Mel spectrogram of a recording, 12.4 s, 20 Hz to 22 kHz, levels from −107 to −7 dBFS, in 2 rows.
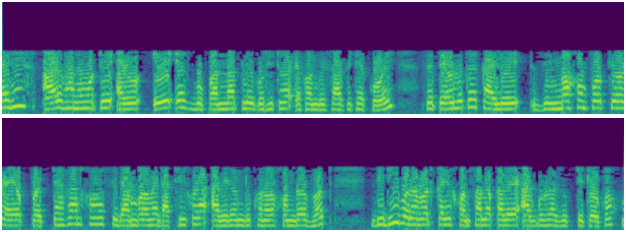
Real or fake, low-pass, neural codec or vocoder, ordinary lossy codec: real; 3.6 kHz; none; none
